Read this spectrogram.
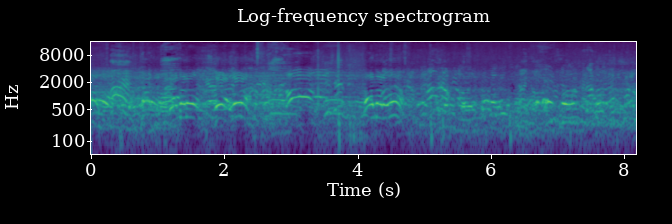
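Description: Men shout to each other across an outdoor field.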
